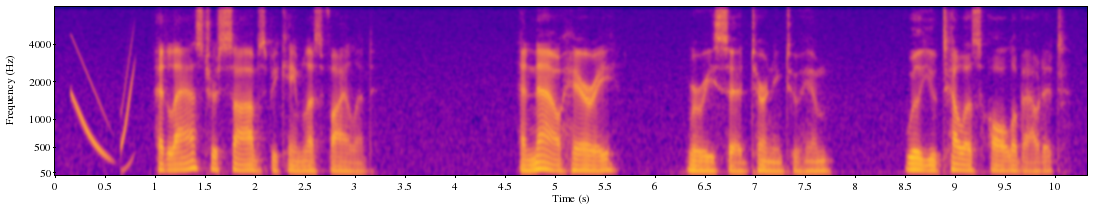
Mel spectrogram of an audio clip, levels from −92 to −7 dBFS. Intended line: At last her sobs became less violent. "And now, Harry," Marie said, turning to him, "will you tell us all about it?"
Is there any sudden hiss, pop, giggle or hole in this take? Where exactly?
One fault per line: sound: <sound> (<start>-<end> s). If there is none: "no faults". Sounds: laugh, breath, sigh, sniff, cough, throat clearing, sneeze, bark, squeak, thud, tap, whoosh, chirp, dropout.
sound: chirp (0.2-0.8 s)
